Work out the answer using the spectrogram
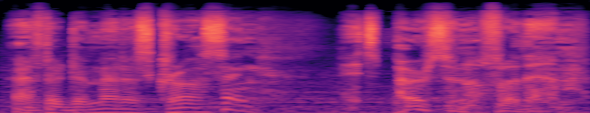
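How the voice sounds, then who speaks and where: A man's voice: sits low, big pitch swings, a little fast, creaky, a bit bright, soft background music, full character voice. An actor playing a wry, fatherly older mentor in a video game, speaking in a knowing, reassuring way. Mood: matter-of-fact. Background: game score.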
